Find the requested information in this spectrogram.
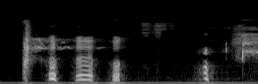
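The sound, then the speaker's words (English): Several raspy, voiced coughs come in a quick cluster, then after a pause one more cough follows, forming a short coughing fit. “I'm giving myself coughing fits here.”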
